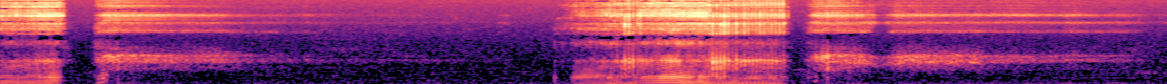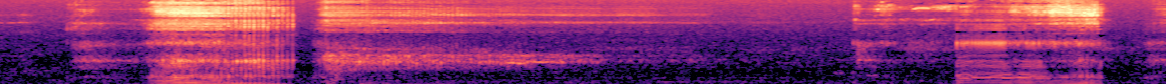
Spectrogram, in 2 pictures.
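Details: Mother snoring: rough, rattling snores with snorting on each breath in, about four with quiet pauses between.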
